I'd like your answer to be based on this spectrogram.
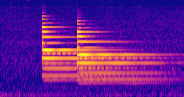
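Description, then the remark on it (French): A two-tone doorbell chime rings once as someone presses the bell, ding then dong, clear, its bright tones lingering and fading slowly over a low background hum, with no voices. “Tristan acquiesça lentement, puis se résolut enfin à appuyer sur la sonnette.”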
